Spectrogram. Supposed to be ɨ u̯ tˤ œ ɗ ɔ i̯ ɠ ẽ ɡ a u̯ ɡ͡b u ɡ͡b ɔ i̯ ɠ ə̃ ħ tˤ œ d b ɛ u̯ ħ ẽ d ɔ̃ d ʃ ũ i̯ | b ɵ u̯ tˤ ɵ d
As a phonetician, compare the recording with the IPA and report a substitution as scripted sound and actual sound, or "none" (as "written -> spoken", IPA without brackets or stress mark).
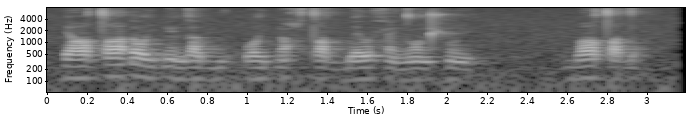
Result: ɨ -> e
